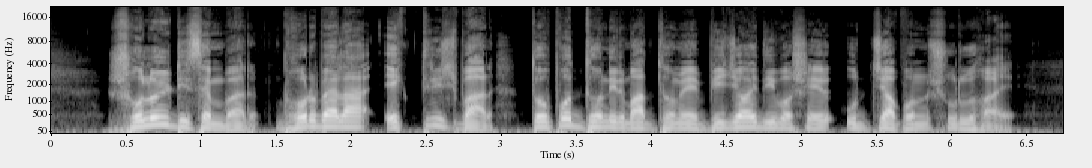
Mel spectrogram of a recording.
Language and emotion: Bengali, neutral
